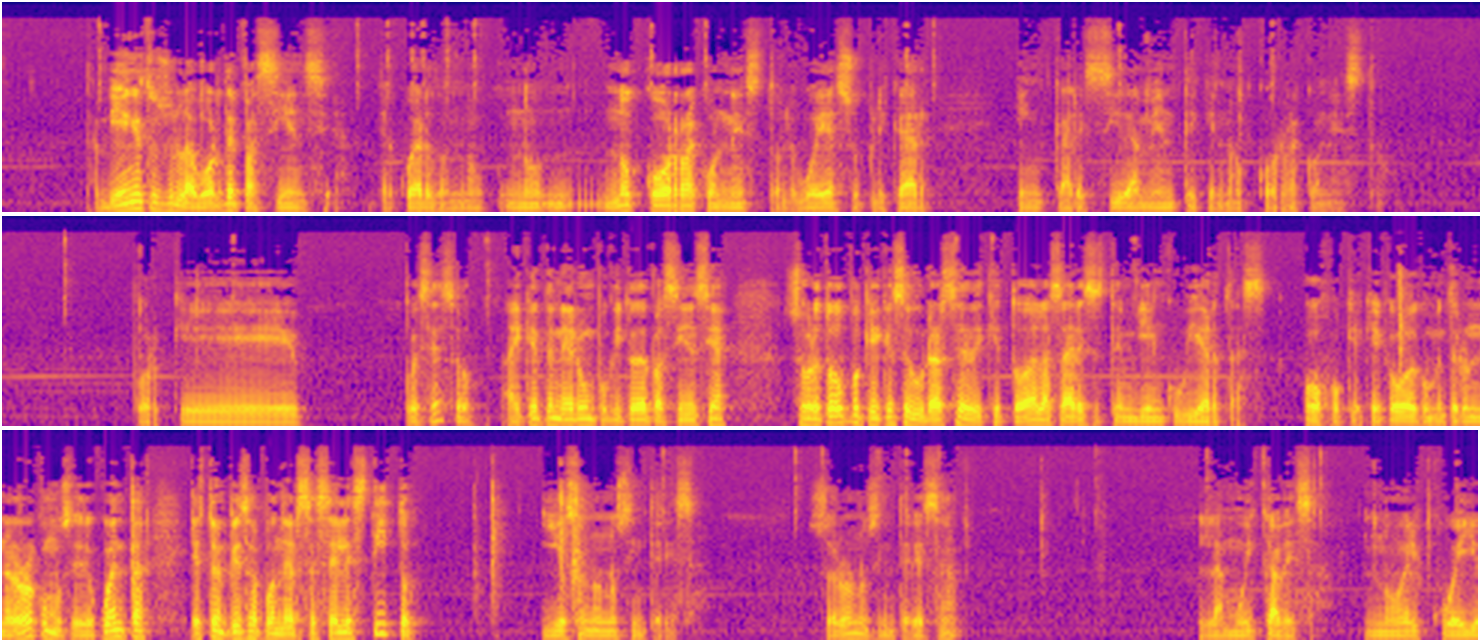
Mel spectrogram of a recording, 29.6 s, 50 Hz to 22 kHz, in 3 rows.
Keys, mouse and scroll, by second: 0.3-2.8 drag, 5.6 click, 6.0-9.7 drag, 8.9 middle click, 12.0-15.7 drag, 14.6-15.7 middle drag, 15.8-17.7 drag, 21.4-21.8 ctrl+scroll up 3, 22.0 shift+click, 22.3 shift+scroll up 2, 22.5 shift+click, 24.7 ctrl+z, 25.4-27.4 drag, 27.4 middle click, 28.2-29.2 drag, 29.4 click.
